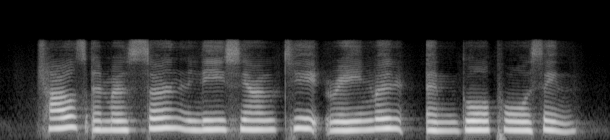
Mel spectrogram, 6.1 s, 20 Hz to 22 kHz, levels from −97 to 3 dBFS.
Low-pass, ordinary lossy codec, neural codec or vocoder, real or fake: none; none; codec, 16 kHz, 0.5 kbps, FunCodec, trained on Chinese and English, 25 frames a second; fake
